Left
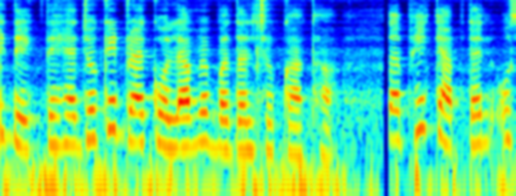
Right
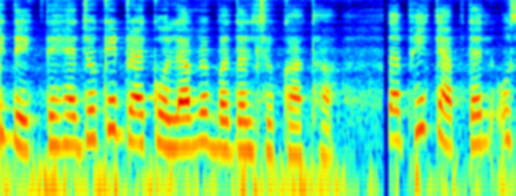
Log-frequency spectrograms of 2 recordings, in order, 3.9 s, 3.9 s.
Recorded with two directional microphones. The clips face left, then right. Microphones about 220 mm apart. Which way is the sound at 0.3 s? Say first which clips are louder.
Right 4 dB; 25° right (ahead or behind).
